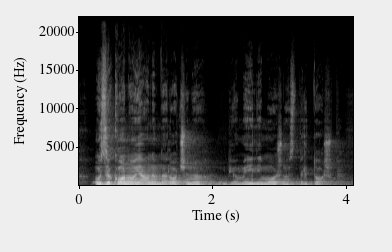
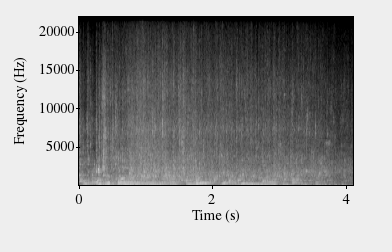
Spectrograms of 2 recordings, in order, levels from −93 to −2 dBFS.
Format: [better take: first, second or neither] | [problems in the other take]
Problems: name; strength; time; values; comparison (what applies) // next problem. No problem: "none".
first | background sound (Toilet flush); 1 dB above the speech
